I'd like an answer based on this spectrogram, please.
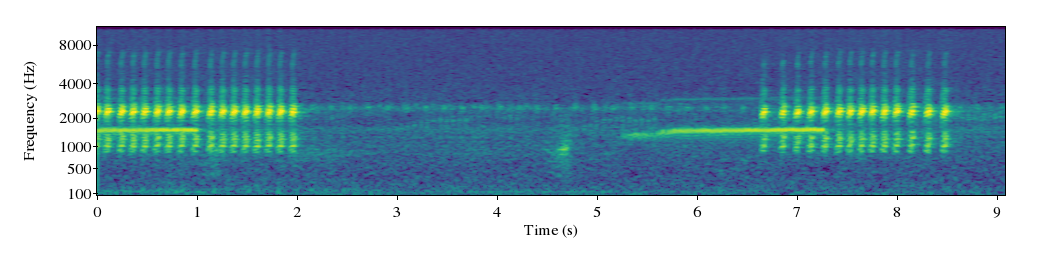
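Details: On a mid-April night in a north-east Italian pond, tree frogs give fast series of sharp pulsed notes at the beginning and end, separated by a quiet gap, over a continuous ringing mole cricket trill.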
